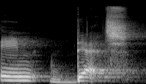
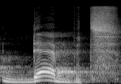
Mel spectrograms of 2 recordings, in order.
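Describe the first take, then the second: First: The B sound is silent in the word. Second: The B sound is pronounced in the word. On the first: The speaker calls it right. "ne prononcez pas le B s'il vous plaît. Dites in debt" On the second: The speaker calls it wrong. "ce n'est pas debt"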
